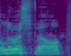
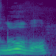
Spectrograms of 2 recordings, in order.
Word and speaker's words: Louisville: see here goblin says i'd love to hear people pronouncing louisville correctly yeah there's a lot of people call it louisville um i'm sure there's probably people in here that call it louisville yeah it's pronounced louisville um but yeah let's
